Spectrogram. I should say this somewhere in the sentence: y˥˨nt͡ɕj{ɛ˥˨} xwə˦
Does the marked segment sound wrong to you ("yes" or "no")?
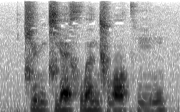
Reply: no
